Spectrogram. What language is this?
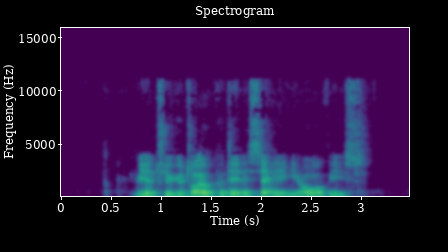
Danish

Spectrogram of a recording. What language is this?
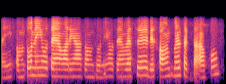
Urdu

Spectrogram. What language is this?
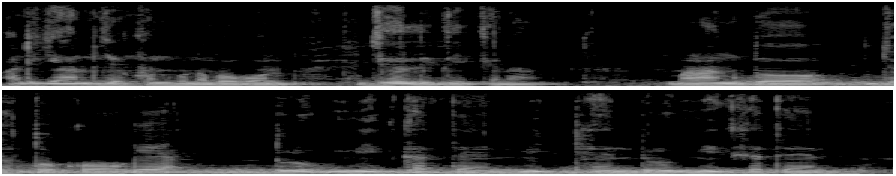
Santali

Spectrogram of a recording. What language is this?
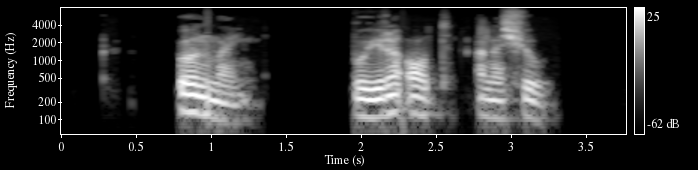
Uzbek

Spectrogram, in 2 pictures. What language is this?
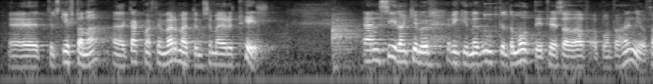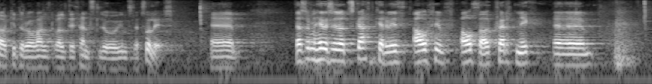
Icelandic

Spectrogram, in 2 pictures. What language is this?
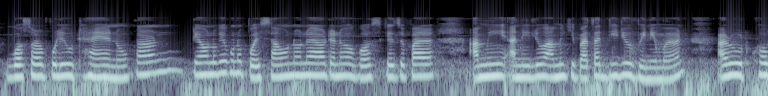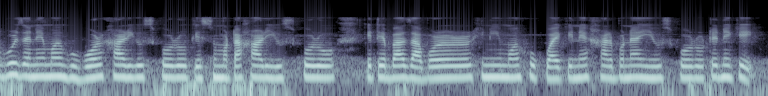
Assamese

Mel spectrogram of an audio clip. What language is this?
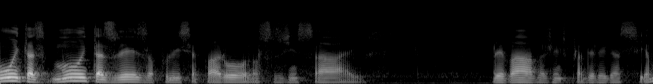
Portuguese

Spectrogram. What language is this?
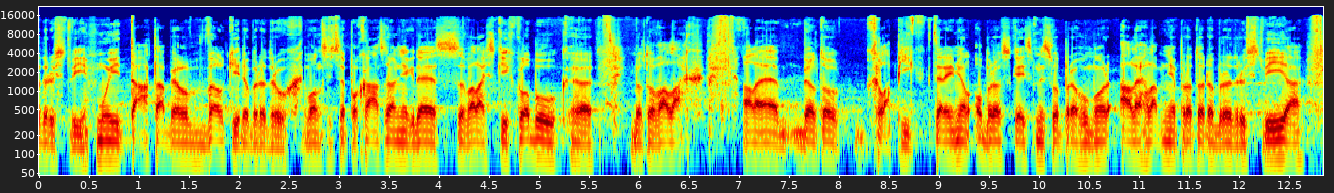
Czech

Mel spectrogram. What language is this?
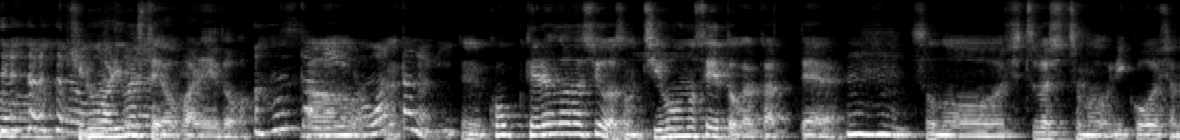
Japanese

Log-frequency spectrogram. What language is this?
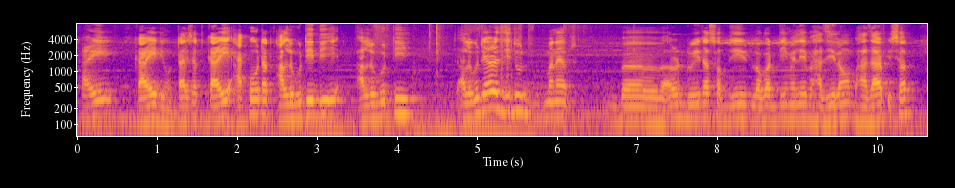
Assamese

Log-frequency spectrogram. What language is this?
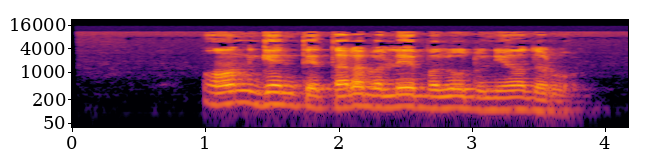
Dameli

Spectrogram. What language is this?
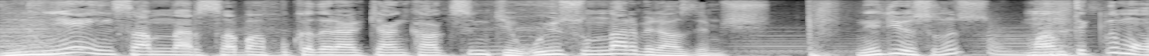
Turkish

